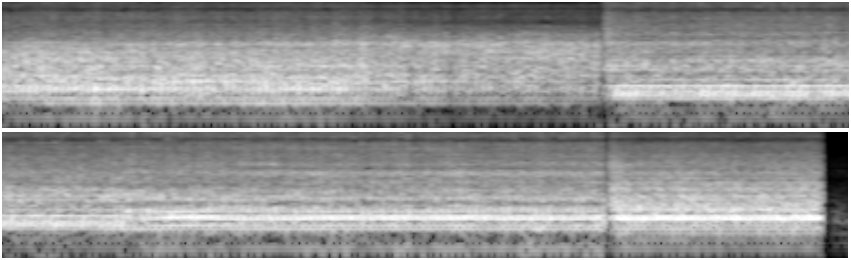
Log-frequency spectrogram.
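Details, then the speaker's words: Auction generator engine, previously seized with water-filled tank, first start on choke with new inline fuel filter, not under load: catches and settles to a steady, even idle, no smoke, misses or knocks. "Okay, that runs surprisingly awesome. It doesn't even smoke or anything."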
